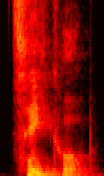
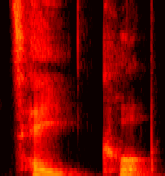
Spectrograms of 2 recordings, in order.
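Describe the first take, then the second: First: It is said quickly, like one word. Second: It is said slowly and carefully.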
